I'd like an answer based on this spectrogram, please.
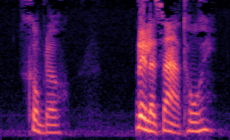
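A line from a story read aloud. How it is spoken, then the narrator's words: Stubborn shout. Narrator (Vietnamese): ông Đông vẫn ngoan cố rồi quát lên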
